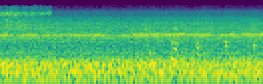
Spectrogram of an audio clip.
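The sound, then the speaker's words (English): A loud, steady roar of wind rushing through an open cockpit window of a plane, heard in the pilots' radio transmission, constant, with a faint voice buried underneath and a thin whine running through it. “The radio transmission from the pilots was difficult to hear because the sound of wind in the background”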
